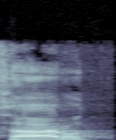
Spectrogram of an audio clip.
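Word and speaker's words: ث: আর সারও তিনটি নুক্তা রয়েছে। সেটা হল তার উপরে।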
